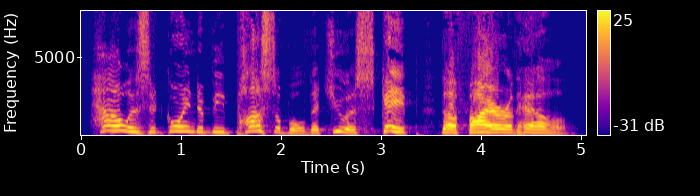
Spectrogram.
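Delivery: loud, thundering scripture rebuke; preaching at full force. Acted. Preacher voicing Jesus denouncing the scribes and Pharisees, thundering. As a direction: hurl the rebuke at the hypocrites. Reads the woes.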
